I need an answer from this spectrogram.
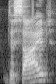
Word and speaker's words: decide: we have the verb decide the noun decision okay these words the beginning sound is similar in both of these words the second syllable is stressed so decide side decide in decision that second syllable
